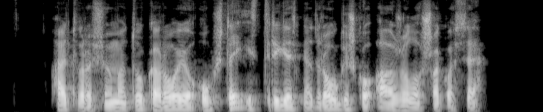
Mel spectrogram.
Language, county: Lithuanian, Šiauliai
